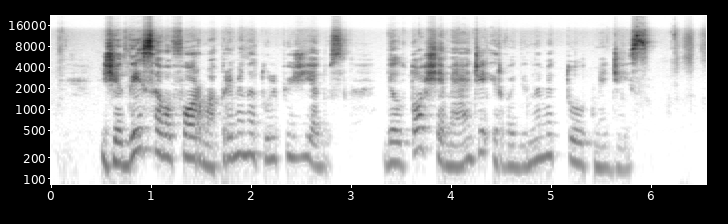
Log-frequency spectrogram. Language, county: Lithuanian, Klaipėda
